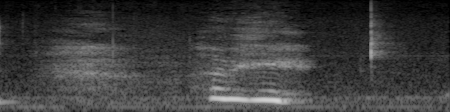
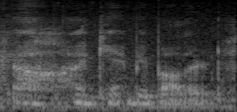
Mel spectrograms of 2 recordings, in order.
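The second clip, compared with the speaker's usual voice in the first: breathy whispered shrug of a line, much softer; lazy whisper; 3 semitones lower, 11 dB quieter than usual. Retold or imitated. Telling the camera about the dead car, whispered and lazy. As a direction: whisper it like you can't be bothered to get up. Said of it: "I'm just like".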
